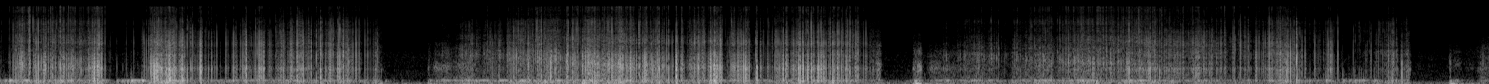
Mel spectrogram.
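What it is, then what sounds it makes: Foam microphone windscreen being scratched. Long nails scratch and stroke a black foam windscreen over a studio microphone, making dense, close-up rustling and scraping with a steady low hum underneath. The scratching runs in bursts broken by short pauses, and the strokes sweep with a heavy low-end boom.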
